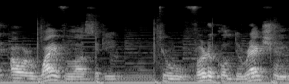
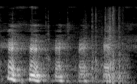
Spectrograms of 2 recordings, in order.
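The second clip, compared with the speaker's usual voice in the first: laugh; 2 semitones higher than usual. Acted. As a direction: run of quick, descending chuckles. Laugh after the acted meltdown.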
